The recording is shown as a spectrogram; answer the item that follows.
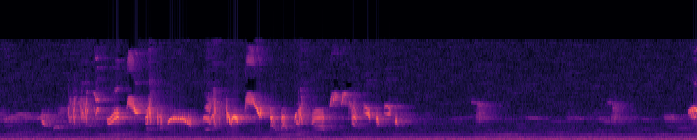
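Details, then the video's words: Common whitethroat singing in Denmark in summer, among thickets and bushes: one hurried, scratchy warble of jumbled high notes lasting about three seconds, followed by a few faint scattered notes and a last brief burst. "Tornsanger - Sådan synger Danmarks fugle"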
